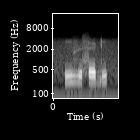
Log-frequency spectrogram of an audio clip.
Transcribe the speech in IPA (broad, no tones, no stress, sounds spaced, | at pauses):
i v y s e ɡ i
